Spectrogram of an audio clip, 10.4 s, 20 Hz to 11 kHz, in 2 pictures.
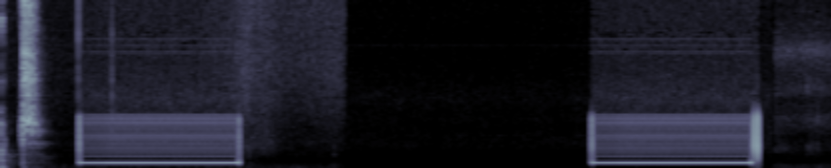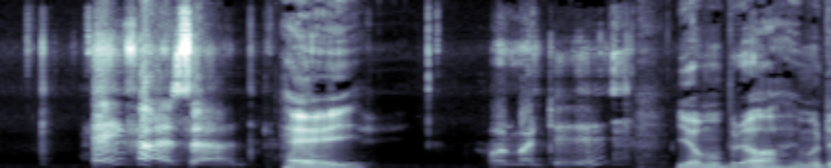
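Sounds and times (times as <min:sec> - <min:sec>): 
telephone ringback tone heard through the handset: 0:00.5 - 0:01.5, 0:03.7 - 0:04.8
speech: 0:06.3 - 0:07.6, 0:08.2 - 0:10.3.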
